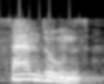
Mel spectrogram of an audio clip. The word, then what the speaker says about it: sand dunes: خلي بالك بص النطق هنا عندك sand ديت اخرها دي، وعندك كلمة dunes اولها دي، بتعمل حاجة اسمها assimilation اللي هو الادغام. تبقى ازاي؟ sand dunes. sand dunes بتقول دي واحدة بس.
